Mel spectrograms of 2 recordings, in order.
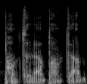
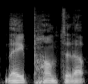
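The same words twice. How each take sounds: First: Breathy whispered repeat, trailing away; mocking whisper echoing the hype. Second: Said in the usual way. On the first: Shown as a demonstration. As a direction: let the repeat fade to a whisper. Repeating a phrase, fading.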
